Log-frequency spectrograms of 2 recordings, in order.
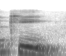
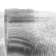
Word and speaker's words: quay: We threaded our way out of the noise and confusion of the customs shed into the brilliant sunshine on the quay. This word is pronounced quay, Quay.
